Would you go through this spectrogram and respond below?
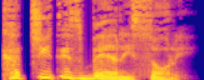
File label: Khajiit female sorry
